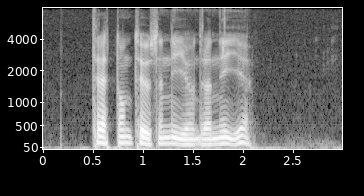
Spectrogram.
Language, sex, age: Swedish, male, 32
